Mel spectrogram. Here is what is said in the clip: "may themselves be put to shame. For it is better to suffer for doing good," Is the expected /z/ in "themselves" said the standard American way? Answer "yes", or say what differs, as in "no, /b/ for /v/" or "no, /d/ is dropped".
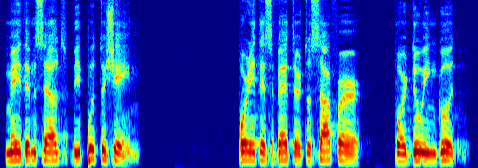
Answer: no, /s/ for /z/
